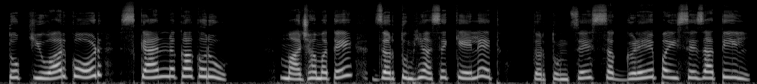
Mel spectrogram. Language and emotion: Marathi, fearful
